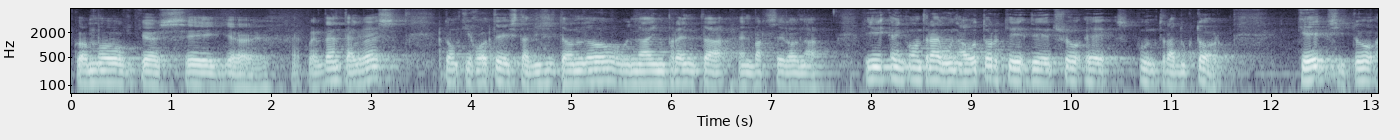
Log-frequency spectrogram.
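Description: A man with a French accent gives a formal conference lecture at a deliberate, unhurried pace. His dark, mellow voice is measured, with the odd hesitation. It sounds like an echoey lecture hall. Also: medium pitch, fairly even intonation. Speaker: invited speaker. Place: university lecture room.

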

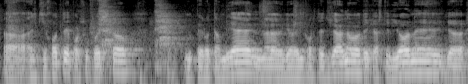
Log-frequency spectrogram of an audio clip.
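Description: A man with a French accent, a native French speaker, giving a formal academic conference lecture in a university lecture room, measured with occasional hesitations. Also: fairly low pitch, warm tone, a little hiss or hum. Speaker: invited speaker. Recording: echoey lecture hall.

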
